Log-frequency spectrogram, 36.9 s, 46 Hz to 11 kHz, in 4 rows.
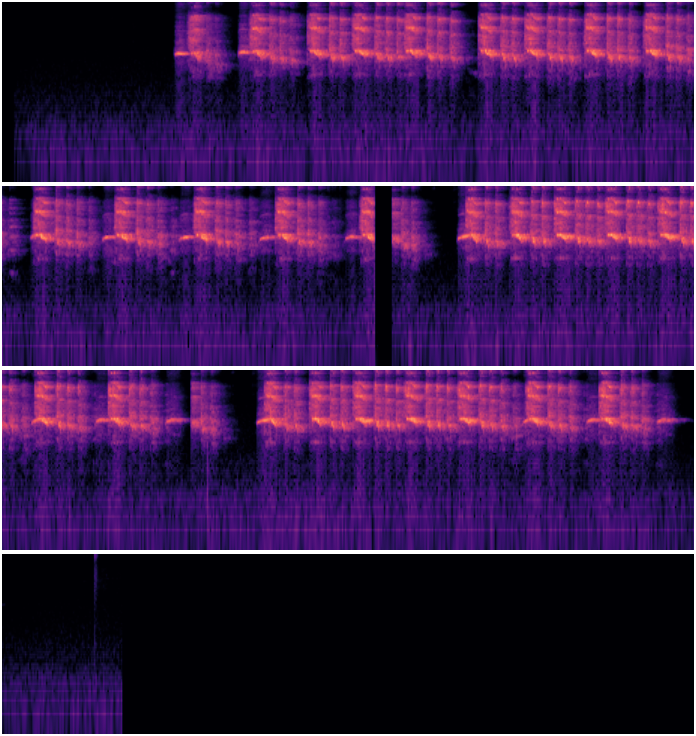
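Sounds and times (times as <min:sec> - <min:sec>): bird shrill repeated call: 0:02.4 - 0:27.5.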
